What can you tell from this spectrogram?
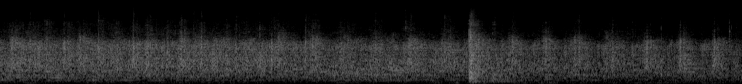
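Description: Large audience applauding, the clapping thinning into scattered separate claps near the end. One sharp knock partway through stands out above it.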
